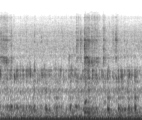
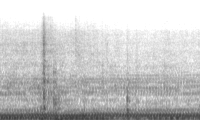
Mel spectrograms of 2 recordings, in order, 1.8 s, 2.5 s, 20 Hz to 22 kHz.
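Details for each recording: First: 2021 Aspen Trail LE 1950BH RV during de-winterizing, water diverted through the tank: heavy rushing flow with deep rumble and irregular gurgling spurts, like a marble pushed through; lots of air still trapped in the water lines. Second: 2021 Aspen Trail 1950BH RV during de-winterization, bypass set to tank, pump switch on: low steady motor hum with a few handling knocks; water pump running normally, pushing air and antifreeze out and pressurizing.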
